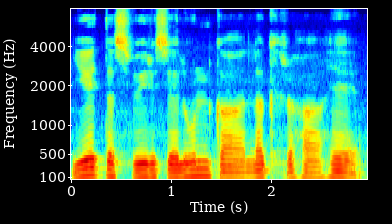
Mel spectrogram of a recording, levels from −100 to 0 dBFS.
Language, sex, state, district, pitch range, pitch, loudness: Hindi, male, Arunachal Pradesh, Lower Dibang Valley, 100-115 Hz, 110 Hz, -16 LUFS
